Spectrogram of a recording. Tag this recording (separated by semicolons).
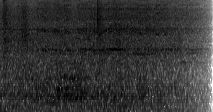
factory; field-recording; machines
